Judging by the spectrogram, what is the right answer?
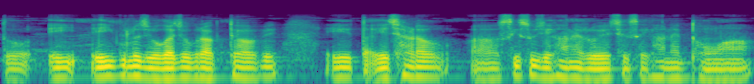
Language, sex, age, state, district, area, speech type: Bengali, male, 60+, West Bengal, Purba Medinipur, rural, spontaneous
